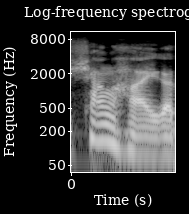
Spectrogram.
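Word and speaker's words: 上海: 상하이, 상하이면, 상하이면 우리말로는 상해거든요, 상해. 상해로 쓰든지. 상하이도 아니고 중국 발음으로 쓰려면 샹하이가 돼야 돼, 샹이 돼야 되는데, 그렇게 쓰는 것도 아니고.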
